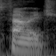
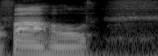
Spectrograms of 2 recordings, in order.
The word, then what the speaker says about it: Farage: for a greedy and his name is Farage yeah it's a rhyme with garage garage unless of course like you know you notice fancies you guys and you call it a car hold in which case he's Nigel far hold close Nigel cold hmm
